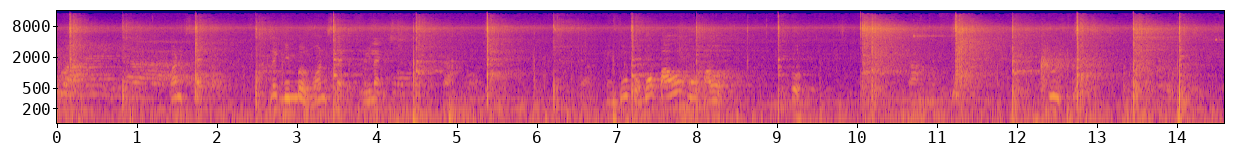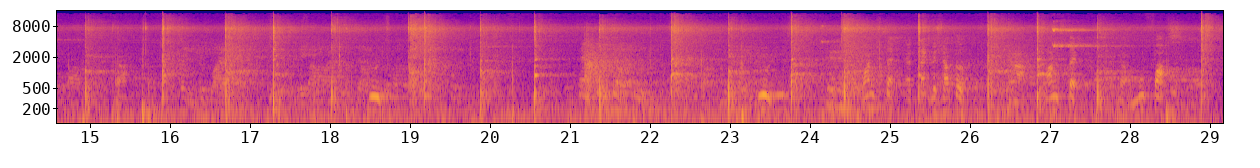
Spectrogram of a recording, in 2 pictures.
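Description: A racket smacks shuttlecocks again and again in a large echoing hall.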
